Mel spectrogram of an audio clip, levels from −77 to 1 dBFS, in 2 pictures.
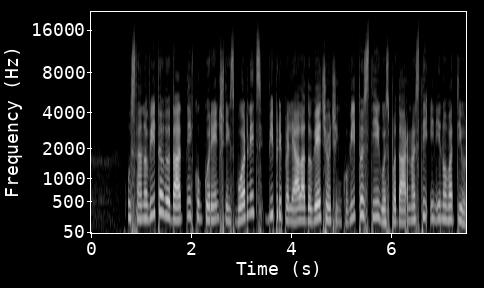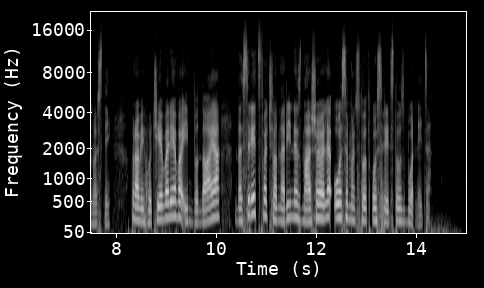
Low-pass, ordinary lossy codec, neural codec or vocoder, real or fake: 19.8 kHz; none; codec, 44.1 kHz, 7.8 kbps, Pupu-Codec; fake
